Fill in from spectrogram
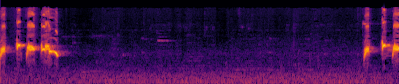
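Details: Caged red-whiskered bulbul giving its short song: a sharp triplet of bright, slurred chirps at the start and a matching burst three seconds later, with near silence between.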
